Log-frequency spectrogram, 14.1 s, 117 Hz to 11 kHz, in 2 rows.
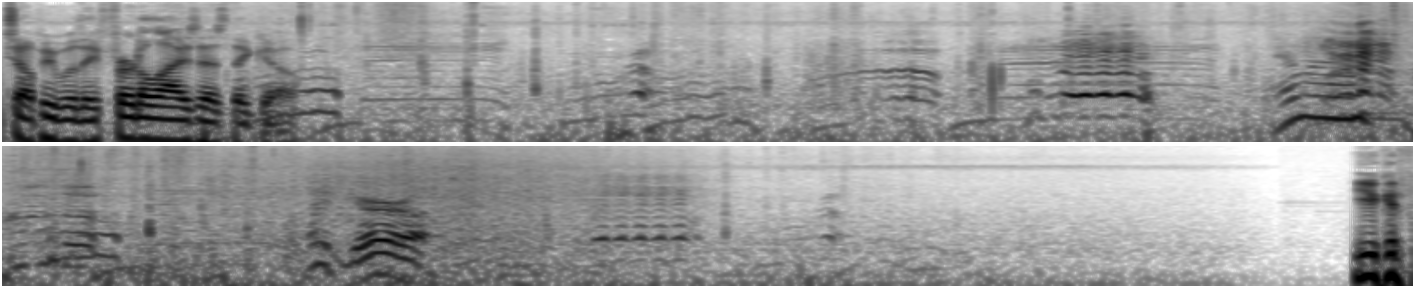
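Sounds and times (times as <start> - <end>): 
speech: 0.0 - 1.8, 8.7 - 9.3, 13.8 - 14.1
goats bleating: 1.2 - 11.3.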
